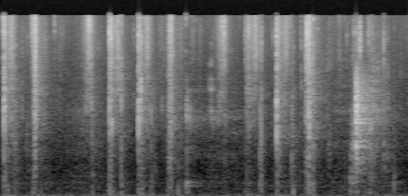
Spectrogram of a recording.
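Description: A deck of Lenormand oracle cards being shuffled by hand: a quick, uneven run of soft flicks and slaps as the cards pass from one hand to the other.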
